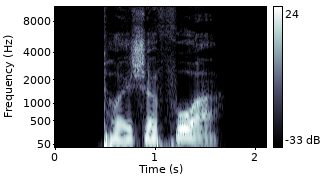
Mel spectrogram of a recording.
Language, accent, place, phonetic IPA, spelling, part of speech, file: German, Germany, Berlin, [ˌtɔɪ̯ʃə ˈfoːɐ̯], täusche vor, verb, De-täusche vor.ogg
- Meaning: inflection of vortäuschen: 1. first-person singular present 2. first/third-person singular subjunctive I 3. singular imperative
